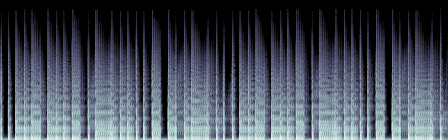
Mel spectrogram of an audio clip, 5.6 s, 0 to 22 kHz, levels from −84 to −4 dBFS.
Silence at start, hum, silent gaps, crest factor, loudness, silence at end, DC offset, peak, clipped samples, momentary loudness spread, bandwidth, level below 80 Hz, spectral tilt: 0 s; none; none; 14 dB; -17 LUFS; 0 s; under 0.1%; 0 dBFS; under 0.1%; 2 LU; 9.4 kHz; -18 dBFS; -7.5 dB/octave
